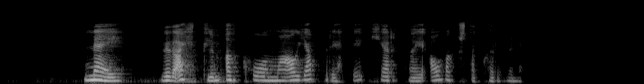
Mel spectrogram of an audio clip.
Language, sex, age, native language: Icelandic, female, 30-39, Icelandic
